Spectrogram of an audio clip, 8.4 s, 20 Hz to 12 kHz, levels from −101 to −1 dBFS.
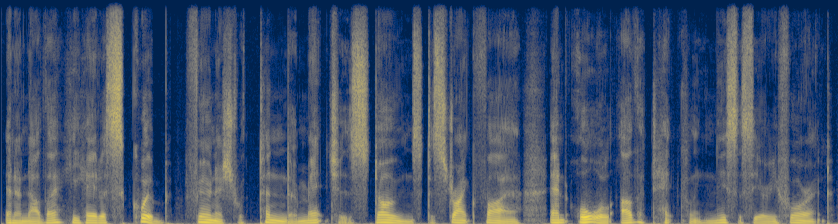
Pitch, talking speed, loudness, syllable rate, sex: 110 Hz, 150 wpm, -20 LUFS, 4.5 syllables/s, male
